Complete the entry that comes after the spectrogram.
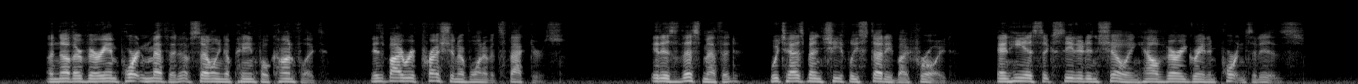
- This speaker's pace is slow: No, average, 185 wpm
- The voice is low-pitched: Yes, low, 130 Hz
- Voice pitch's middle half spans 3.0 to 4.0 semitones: Yes, average, 3.5 semitones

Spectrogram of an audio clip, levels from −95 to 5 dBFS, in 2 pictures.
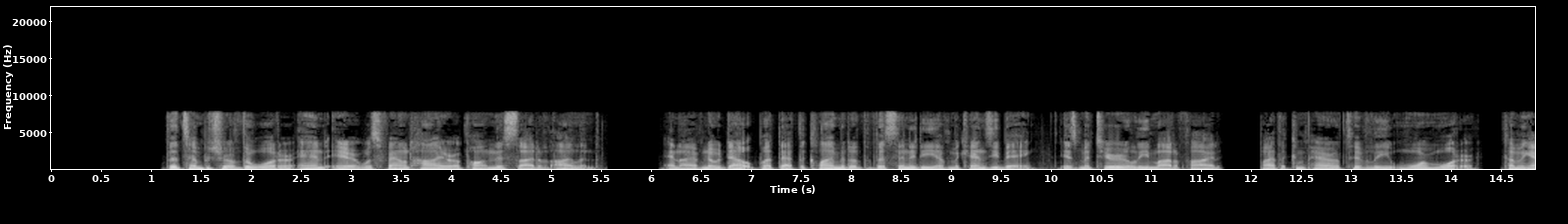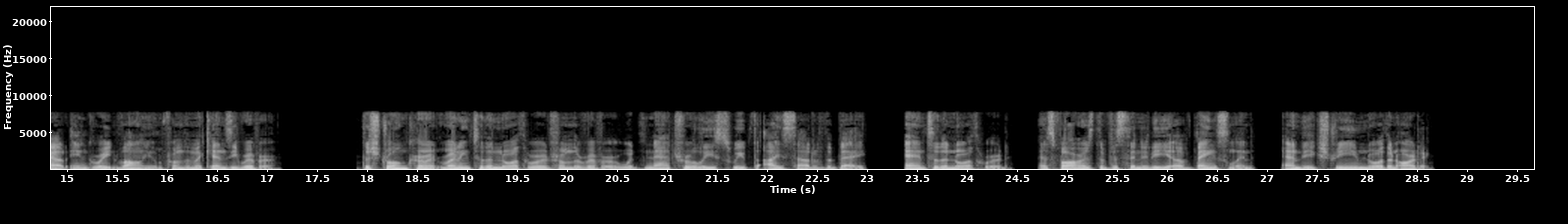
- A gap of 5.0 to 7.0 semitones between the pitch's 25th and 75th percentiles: Yes, wide, 5.6 semitones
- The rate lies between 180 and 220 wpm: No, average, 170 wpm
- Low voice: Yes, very low, 75 Hz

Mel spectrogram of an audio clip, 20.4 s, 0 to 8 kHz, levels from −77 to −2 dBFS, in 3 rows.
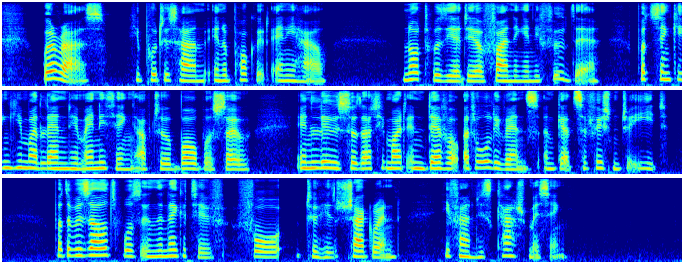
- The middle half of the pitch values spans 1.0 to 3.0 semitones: Yes, average, 2.7 semitones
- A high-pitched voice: Yes, high, 200 Hz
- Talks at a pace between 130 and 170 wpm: No, average, 180 wpm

